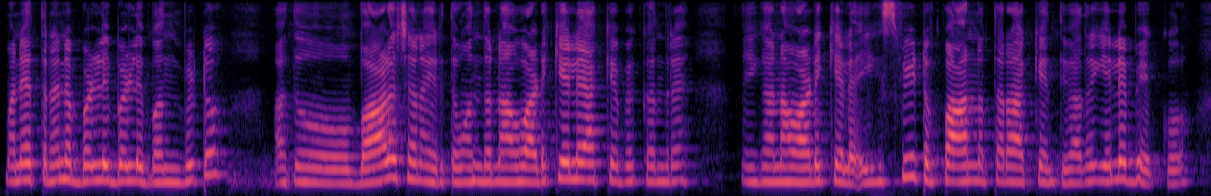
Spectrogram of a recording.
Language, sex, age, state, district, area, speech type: Kannada, female, 45-60, Karnataka, Chitradurga, rural, spontaneous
